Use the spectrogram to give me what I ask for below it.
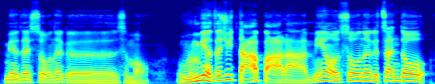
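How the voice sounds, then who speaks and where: A man with a Taiwanese accent talks casually and tells stories in an animated way. His voice is clear and smooth at an ordinary male pitch, captured dry with little room sound. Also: brisk, no room sound. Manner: animated, uses sound effects to illustrate. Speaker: guest telling his military service stories. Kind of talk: casual conversational storytelling.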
